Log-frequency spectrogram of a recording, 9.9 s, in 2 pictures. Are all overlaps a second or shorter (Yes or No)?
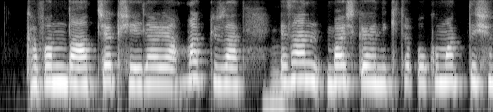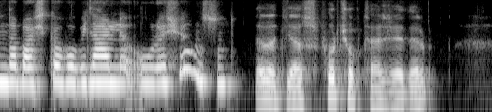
Yes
